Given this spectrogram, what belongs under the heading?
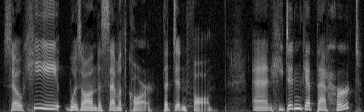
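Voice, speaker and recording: Woman podcaster, conversational storyteller, very animated intonation, irreverent, dry studio sound. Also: on the low side, takes it slowly, no room sound. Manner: irreverent, casually sweary. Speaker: podcast host. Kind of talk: conversational storytelling from researched notes.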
